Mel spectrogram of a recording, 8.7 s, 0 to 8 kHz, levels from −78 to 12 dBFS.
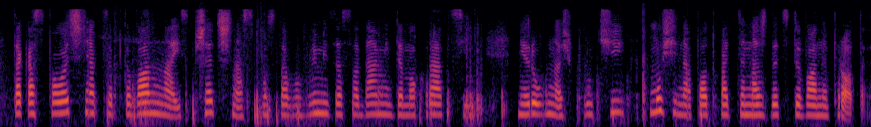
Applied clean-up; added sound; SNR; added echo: neural mask model RNNoise.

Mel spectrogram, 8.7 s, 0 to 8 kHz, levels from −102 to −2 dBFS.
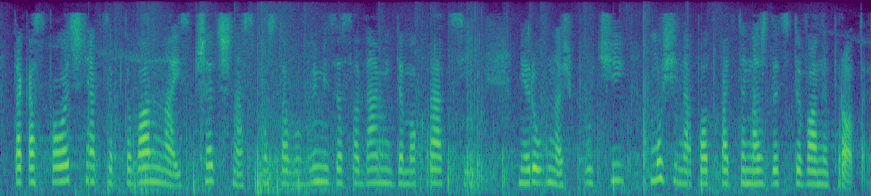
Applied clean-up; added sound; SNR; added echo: none; Fireworks; 12 dB; none.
